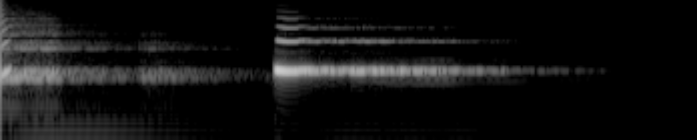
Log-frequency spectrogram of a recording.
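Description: Software synthesizer patch in Reaktor Blocks (West Coast DWG oscillator through an LPG) playing sparse notes: the tail of a gliding note fades out, then a single note starts sharply about one and a half seconds in and dies away over about a second and a half, leaving silence.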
